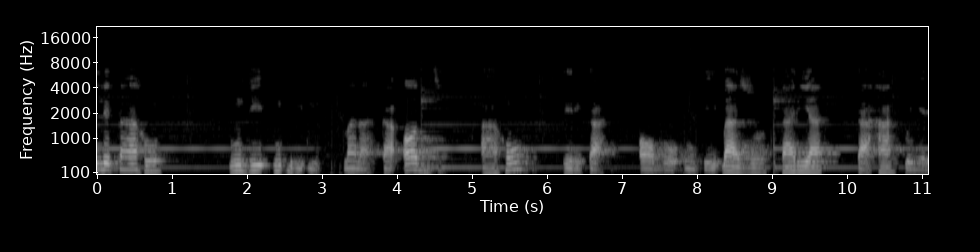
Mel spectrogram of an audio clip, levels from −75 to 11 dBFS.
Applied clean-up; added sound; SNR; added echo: none; Bell; 18 dB; none.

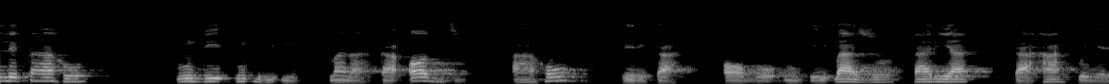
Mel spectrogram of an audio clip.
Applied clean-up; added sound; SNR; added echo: none; none; none; none.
